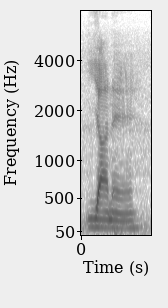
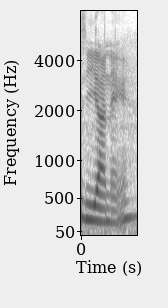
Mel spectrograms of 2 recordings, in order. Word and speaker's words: Jyanne: I mean, like, people here call me Jane, but my name is, like, Jyanne. – Jyanne. – Okay, I'll call you Jane. – Okay, cool. – Okay. – Oh, it's actually pronounced as Jyanne.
